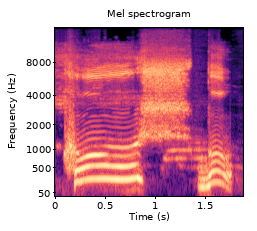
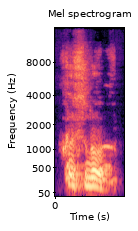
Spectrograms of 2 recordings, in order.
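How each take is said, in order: First: Khushboo with a very long, sustained खू; slow Khushboo, first vowel held long; drawn-out first syllable. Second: Said in the usual way. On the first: Shown as a demonstration. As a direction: stretch खुश right out, then say बू at once. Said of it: "लंबा खींचना है।". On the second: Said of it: "क्या बोलेंगे?".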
